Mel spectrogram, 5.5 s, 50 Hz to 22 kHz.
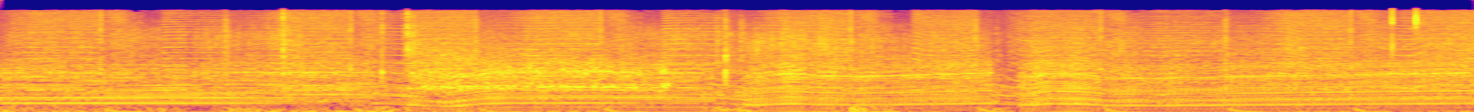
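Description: A Mercedes C63 AMG in the racing game The Crew launches hard, its engine revving up through several gear shifts with a rising, wavering tone and some tire squeal, loud and close throughout.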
